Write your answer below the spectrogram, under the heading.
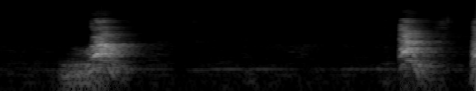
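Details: A puppy gives a single loud rough bark, a pause with faint hum, then two more sharp barks in quick succession.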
